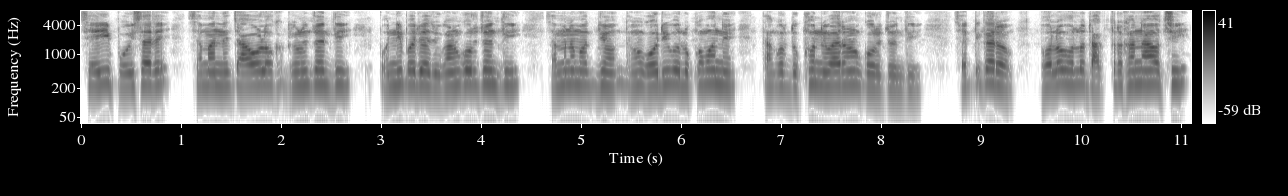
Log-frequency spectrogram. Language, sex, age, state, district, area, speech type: Odia, female, 45-60, Odisha, Balasore, rural, spontaneous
